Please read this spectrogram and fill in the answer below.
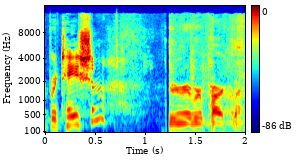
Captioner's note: speaking French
